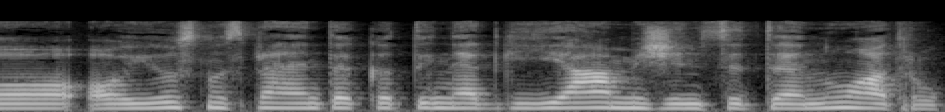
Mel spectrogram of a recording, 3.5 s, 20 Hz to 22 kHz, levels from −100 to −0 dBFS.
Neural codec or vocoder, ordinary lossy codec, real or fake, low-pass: none; MP3, 64 kbps; real; 9.9 kHz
